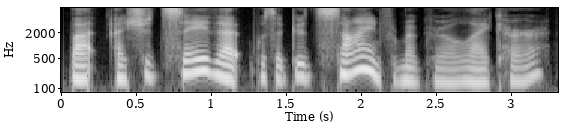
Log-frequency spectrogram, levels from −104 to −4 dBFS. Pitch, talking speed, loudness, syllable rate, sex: 180 Hz, 255 wpm, -22 LUFS, 4.8 syllables/s, female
